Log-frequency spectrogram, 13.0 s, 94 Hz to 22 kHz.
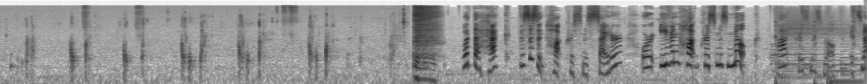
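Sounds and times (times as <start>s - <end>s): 
slurps and gulps: 0.2s - 6.4s
person sipping a drink: 0.2s - 6.7s
speech: 1.1s - 3.1s, 7.4s - 13.0s.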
